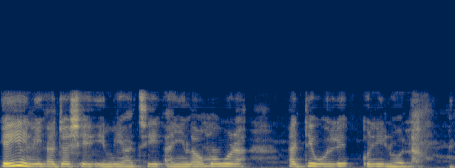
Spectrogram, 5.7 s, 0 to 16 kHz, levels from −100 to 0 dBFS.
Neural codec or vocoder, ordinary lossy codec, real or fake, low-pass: codec, 16 kHz, 4 kbps, FunCodec, trained on LibriTTS, 50 frames a second; none; fake; 7.2 kHz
